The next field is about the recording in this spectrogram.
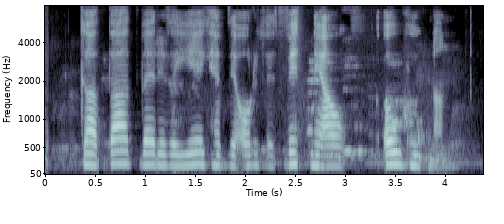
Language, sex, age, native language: Icelandic, female, 12, Icelandic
